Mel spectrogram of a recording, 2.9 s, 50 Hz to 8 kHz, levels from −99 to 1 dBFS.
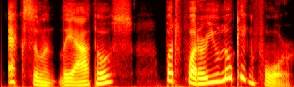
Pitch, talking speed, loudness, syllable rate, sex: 175 Hz, 165 wpm, -21 LUFS, 5.7 syllables/s, male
